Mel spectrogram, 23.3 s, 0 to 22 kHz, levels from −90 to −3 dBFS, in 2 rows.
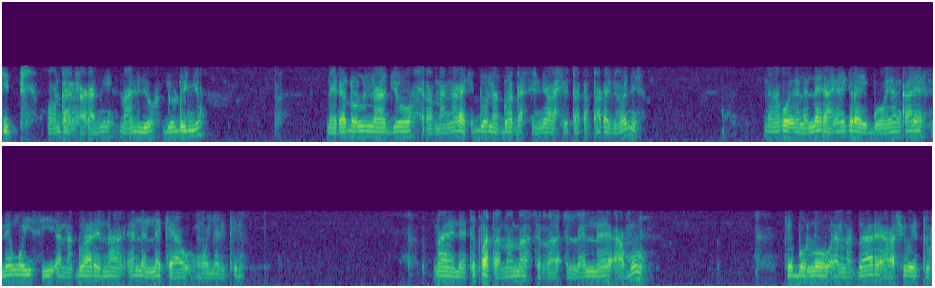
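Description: It's a speech recording run through the GSM full-rate codec the whole way, and the codec damage is plainly audible: a buzzy, gravelly roughness laid over the voice, because the codec rebuilds speech from a vocal-tract model fed by a sparse, regularly spaced pulse excitation rather than the real waveform. The band sits at roughly 300 Hz to 3.7 kHz, so there's no top end or deep bass, and the coarse grain fits GSM's 13 kbps. On top of that there are three short dropouts where lost GSM frames were patched by repeating the last good frame, so instead of a gap you get a brief rough, metallic ring. These come at 0.94 s and 10.22 s, each lasting about 50 ms, which fits two lost frames, and at 19.2 s, a shorter one of about 40 ms. All three are too short for the repeated sound to be cut to silence, so each registers as a quick metallic blip.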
